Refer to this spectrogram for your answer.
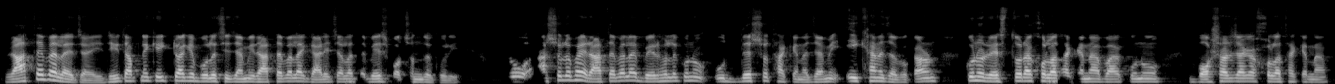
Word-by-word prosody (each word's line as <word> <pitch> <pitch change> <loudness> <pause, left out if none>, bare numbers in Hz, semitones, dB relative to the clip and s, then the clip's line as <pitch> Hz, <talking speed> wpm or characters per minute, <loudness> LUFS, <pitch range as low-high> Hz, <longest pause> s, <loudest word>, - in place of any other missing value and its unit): রাতে 235 - +5
বেলায় 140 - +5
যাই। 95 -1 -3
যেহেতু 140 +5 -1
আপনাকে 175 +2 -4
একটু 175 +1 -5
আগে 165 -1 +1
বলেছি 145 0 +2
যে 135 - +1
আমি 140 - 0
রাতে 125 +3 +2
বেলায় 150 -1 +2
গাড়ি 115 +2 0
চালাতে 130 0 -3
বেশ 135 0 0
পছন্দ 120 -2 -5 0.2
করি। 95 -3 -8 0.5
তো 185 - -3 0.3
আসলে 195 +7 -1
ভাই 200 -1 +6
রাতে 130 +4 +2
বেলায় 180 0 +1
বের 140 0 +2
হলে 160 +1 -1
কোন 175 0 -2 0.3
উদ্দেশ্য 150 +3 -1 0.2
থাকে 135 -3 -3
না 110 - -4
যে - - -6
আমি 140 0 -2 0.2
এইখানে 155 +1 +2
যাব। 115 -2 -1
কারণ 150 +4 +3 0.3
কোনো 185 0 +4
রেস্তোরাঁ 160 +3 +3
খোলা 150 -3 +5
থাকে 140 -1 -2
না 135 - +2
বা 125 - +3 0.2
কোন 135 0 -2 0.6
বসার 120 +5 +3
জায়গা 145 0 +2
খোলা 135 -2 +1
থাকে 125 -2 -5
না। 115 - -4
145 Hz, 200 wpm, -22 LUFS, 130-160 Hz, 0.6 s, ভাই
